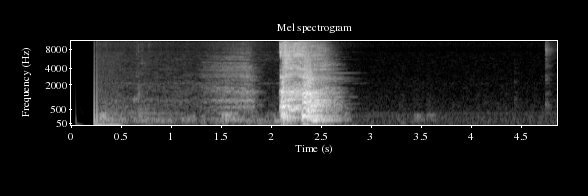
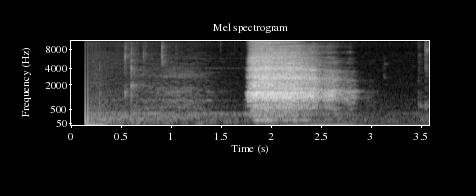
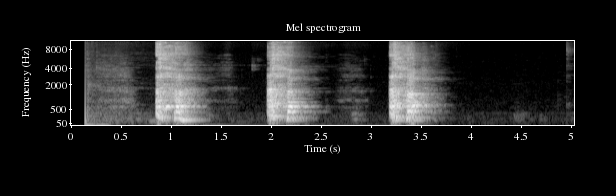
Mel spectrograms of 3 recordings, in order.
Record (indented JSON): {
  "cough_length": "4.9 s",
  "cough_amplitude": 32768,
  "cough_signal_mean_std_ratio": 0.27,
  "exhalation_length": "3.6 s",
  "exhalation_amplitude": 32768,
  "exhalation_signal_mean_std_ratio": 0.41,
  "three_cough_length": "5.0 s",
  "three_cough_amplitude": 32768,
  "three_cough_signal_mean_std_ratio": 0.38,
  "survey_phase": "beta (2021-08-13 to 2022-03-07)",
  "age": "65+",
  "gender": "Male",
  "wearing_mask": "No",
  "symptom_none": true,
  "smoker_status": "Ex-smoker",
  "respiratory_condition_asthma": false,
  "respiratory_condition_other": false,
  "recruitment_source": "REACT",
  "submission_delay": "0 days",
  "covid_test_result": "Negative",
  "covid_test_method": "RT-qPCR",
  "influenza_a_test_result": "Negative",
  "influenza_b_test_result": "Negative"
}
